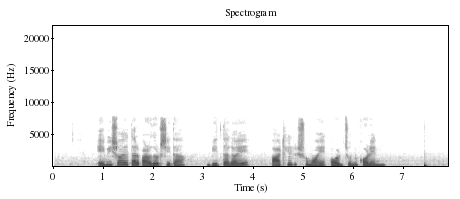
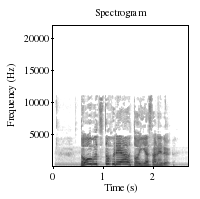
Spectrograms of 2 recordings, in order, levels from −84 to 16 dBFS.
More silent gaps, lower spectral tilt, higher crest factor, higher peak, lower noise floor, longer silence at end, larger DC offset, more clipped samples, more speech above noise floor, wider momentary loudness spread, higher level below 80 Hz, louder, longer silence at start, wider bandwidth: neither; first, -7 dB/octave vs -3 dB/octave; about the same, 18 dB vs 14 dB; second, -4 dBFS vs 0 dBFS; first, -62 dBFS vs -49 dBFS; about the same, 0.4 s vs 0.4 s; neither; neither; first, 41 dB vs 36 dB; about the same, 8 LU vs 10 LU; first, -40 dBFS vs -64 dBFS; second, -22 LUFS vs -13 LUFS; first, 0.9 s vs 0.55 s; second, 7.8 kHz vs 11.5 kHz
